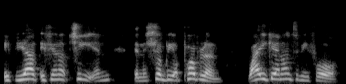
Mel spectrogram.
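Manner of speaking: mock girlfriend rant, pitched well above own voice; high-pitched retold complaint trailing into nonsense syllables; imitated indignant girlfriend. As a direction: raise the pitch and rattle on like an accusing partner. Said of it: "they won't see her self-destructive".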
